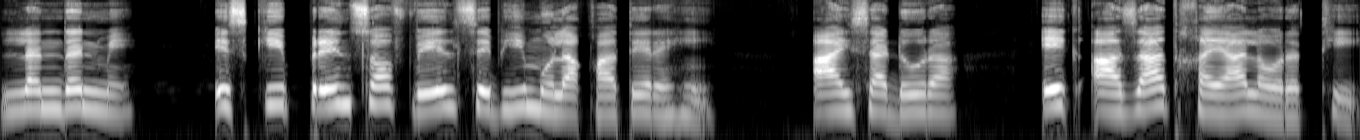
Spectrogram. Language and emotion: Urdu, neutral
